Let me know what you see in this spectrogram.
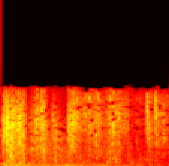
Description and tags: heavy crate smash
A heavier box/crate being smashed by impact. Uses a lot of splashzooka's wood samples.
